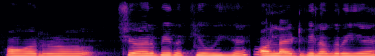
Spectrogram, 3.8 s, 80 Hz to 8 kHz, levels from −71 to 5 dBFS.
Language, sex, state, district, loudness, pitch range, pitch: Hindi, female, Chhattisgarh, Raigarh, -15 LUFS, 245-265 Hz, 255 Hz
